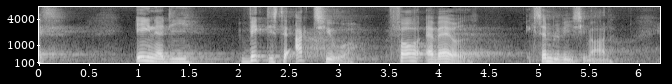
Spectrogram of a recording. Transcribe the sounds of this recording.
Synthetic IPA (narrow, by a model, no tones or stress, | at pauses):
d̥ | e̝næd̥i | ʋe̝ɡ̥̚d̥isd̥əʔɑ̈ɡ̥̚t͡sʰiʊɐ | fɒ̽æɐʋæɐ̰ʊð̞̩ˠ | eɡ̥sem̰b̥l̩ʋḭːsiʋɑ̰̈ːd̥̩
